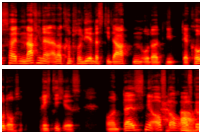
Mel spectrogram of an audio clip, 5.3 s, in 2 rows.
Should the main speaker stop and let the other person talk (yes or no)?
no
